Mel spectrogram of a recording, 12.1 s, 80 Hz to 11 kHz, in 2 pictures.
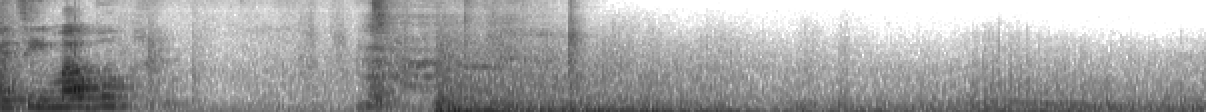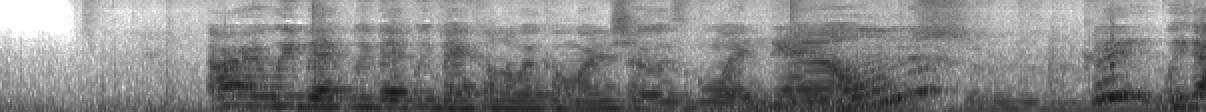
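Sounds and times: deep boom with rumble: 0:02.1 - 0:10.9.

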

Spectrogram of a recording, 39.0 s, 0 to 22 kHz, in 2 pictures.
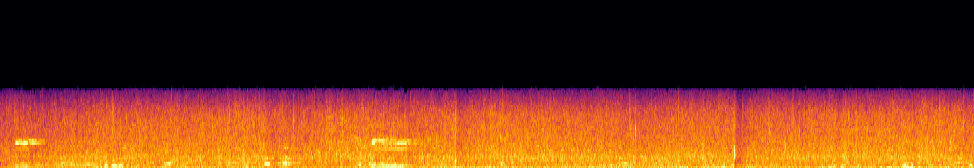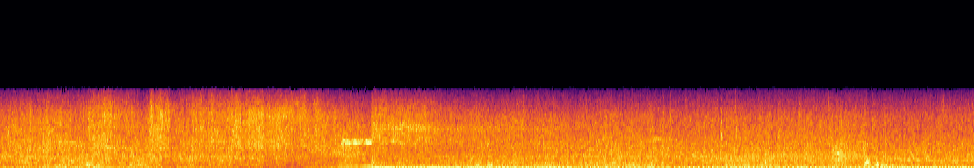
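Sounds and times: heavy rain on asphalt: 0:00.0 - 0:38.9.

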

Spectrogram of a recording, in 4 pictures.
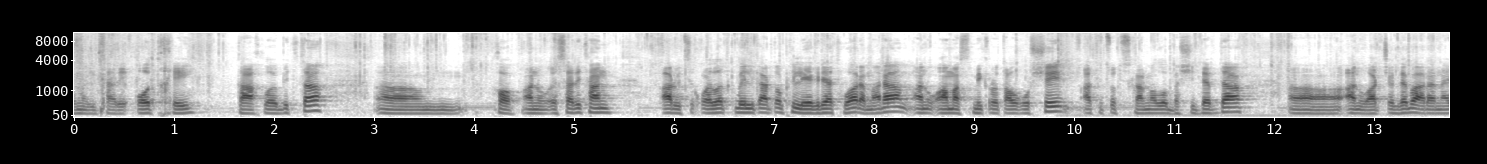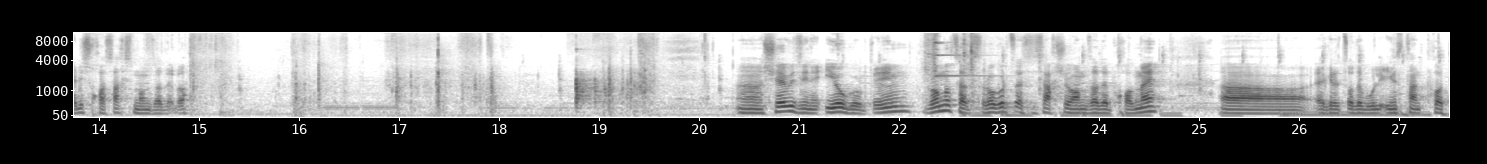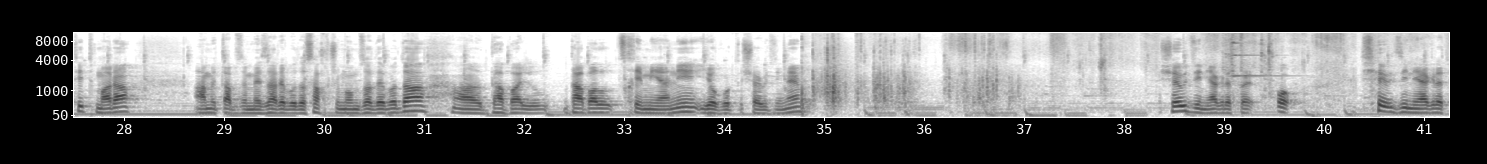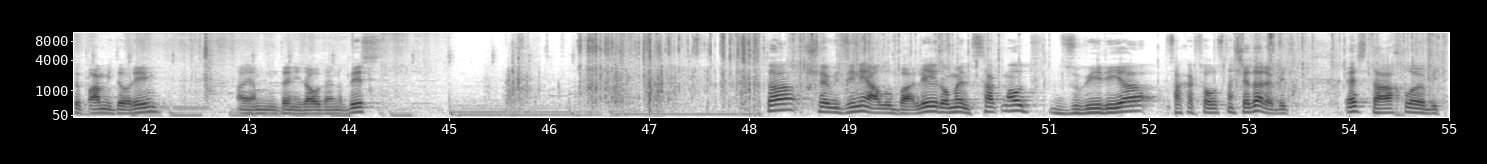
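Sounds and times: paper bag rustling: 0:00.0 - 0:18.2, 0:18.8 - 0:20.1, 0:34.7 - 0:55.0
plastic bag crinkling: 0:00.0 - 0:18.2, 0:34.8 - 0:55.0.

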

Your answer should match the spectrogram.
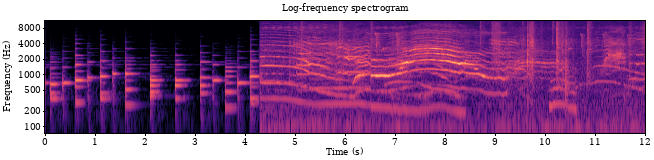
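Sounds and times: cats meowing: 0:04.3 - 0:12.0.

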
